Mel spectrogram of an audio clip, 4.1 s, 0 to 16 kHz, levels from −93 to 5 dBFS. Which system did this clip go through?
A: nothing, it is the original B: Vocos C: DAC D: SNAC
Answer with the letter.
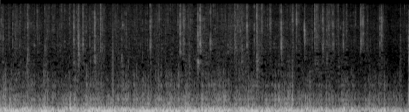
A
